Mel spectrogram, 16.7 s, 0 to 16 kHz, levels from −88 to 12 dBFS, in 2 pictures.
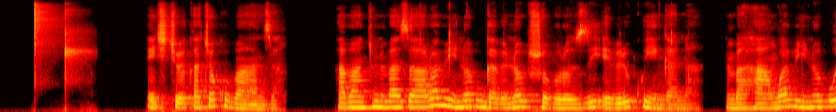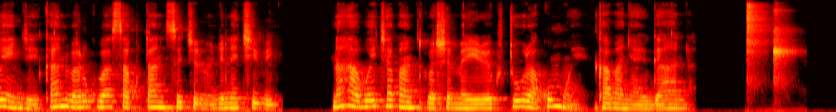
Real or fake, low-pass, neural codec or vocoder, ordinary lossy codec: real; 14.4 kHz; none; none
